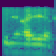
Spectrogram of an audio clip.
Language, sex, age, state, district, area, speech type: Manipuri, male, 60+, Manipur, Senapati, urban, conversation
